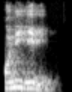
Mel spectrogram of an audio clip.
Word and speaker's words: Onigiri: And they're called onigiri. Onigiri, that's how you say it.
